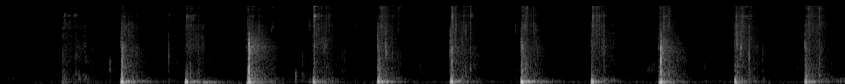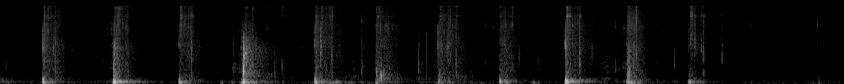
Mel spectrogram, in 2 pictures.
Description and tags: Footsteps - Carpet
Boots on carpet
shoes, carpet, walking, footsteps, walk, floor, heavy, boots, steps, foley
